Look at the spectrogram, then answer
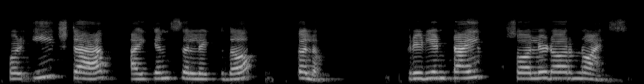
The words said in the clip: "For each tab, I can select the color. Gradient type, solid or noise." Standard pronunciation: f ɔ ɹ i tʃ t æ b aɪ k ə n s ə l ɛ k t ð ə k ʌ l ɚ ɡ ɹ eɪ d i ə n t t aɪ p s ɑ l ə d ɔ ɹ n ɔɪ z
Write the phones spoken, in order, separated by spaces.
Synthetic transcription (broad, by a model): f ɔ ɹ i tʃ t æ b aɪ k ə n s ə l ɛ k t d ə k ʌ l ɚ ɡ ɹ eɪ d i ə n t t aɪ p s ɑ l ə d ɔ ɹ n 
